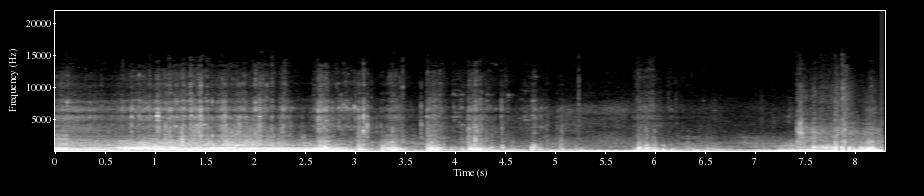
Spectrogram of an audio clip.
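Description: Gravel and stones spray and rattle under skidding tyres.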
